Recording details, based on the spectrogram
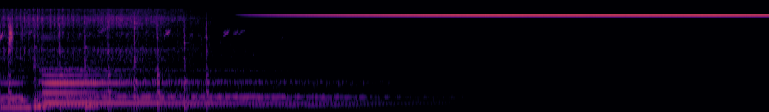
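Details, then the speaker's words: Simulated tinnitus from a website, as in veterans' noise-related hearing disability: a keyboard chord fades out, leaving a steady, very high-pitched ringing tone imitating tinnitus. "that obnoxious ringing sound i found that on a website that simulates tinnitus ringing in the ears that's the most common disability that veterans have when they leave the military"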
